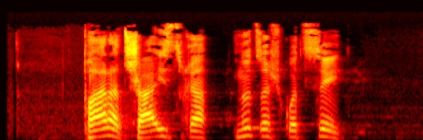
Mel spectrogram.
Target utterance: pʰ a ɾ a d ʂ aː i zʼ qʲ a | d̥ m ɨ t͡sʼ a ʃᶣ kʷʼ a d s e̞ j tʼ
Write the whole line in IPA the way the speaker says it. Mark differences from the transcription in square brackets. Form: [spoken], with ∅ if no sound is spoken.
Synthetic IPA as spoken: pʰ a ɾ a d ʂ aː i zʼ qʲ a | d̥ [n] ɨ t͡sʼ a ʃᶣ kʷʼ a d s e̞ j tʼ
